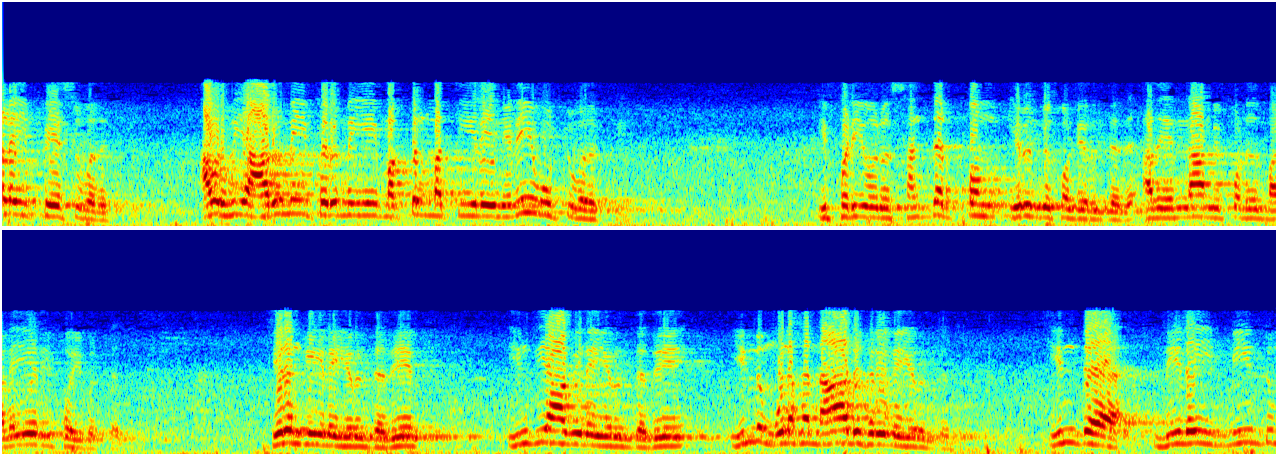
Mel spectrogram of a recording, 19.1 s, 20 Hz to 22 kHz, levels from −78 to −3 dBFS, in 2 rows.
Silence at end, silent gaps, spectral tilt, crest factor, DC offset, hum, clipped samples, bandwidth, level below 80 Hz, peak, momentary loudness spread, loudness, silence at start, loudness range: 0 s; none; -8 dB/octave; 10 dB; 0.6%; none; 0.3%; 5.4 kHz; -30 dBFS; 0 dBFS; 21 LU; -9 LUFS; 0 s; 4 LU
